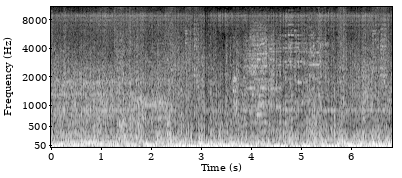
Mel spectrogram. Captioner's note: glass shattering; metal crunching; soft intense music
